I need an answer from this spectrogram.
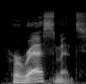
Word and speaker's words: harassment: Harassment. And watch the stress. It's on the second syllable.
